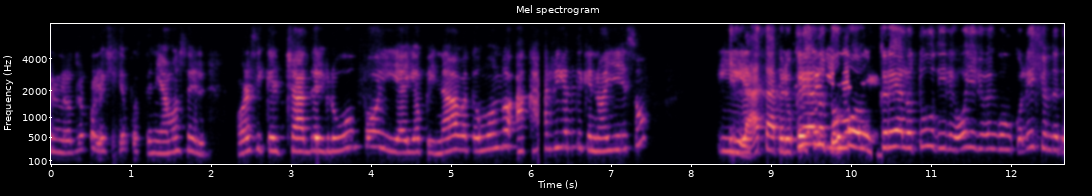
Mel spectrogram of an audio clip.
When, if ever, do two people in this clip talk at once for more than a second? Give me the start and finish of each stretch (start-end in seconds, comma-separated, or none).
8.4-10.2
